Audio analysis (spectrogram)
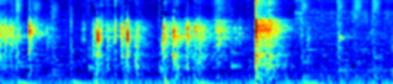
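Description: Rapid keystrokes on a computer keyboard as a command is entered in a Kali Linux terminal, a close, steady run of clicks with one sharper key press near the end and no talk.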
